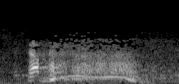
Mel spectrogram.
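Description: A single drawn-out sheep-like bleat, close and fairly loud, sliding down in pitch over about a second, as if a person is imitating a sheep.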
